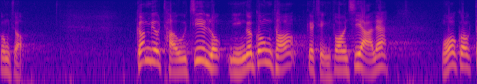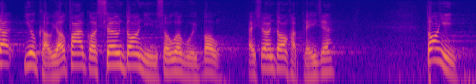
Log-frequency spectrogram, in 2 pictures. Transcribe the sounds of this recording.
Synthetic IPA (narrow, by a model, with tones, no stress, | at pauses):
kʊ˥ŋt͡sɔ̰ː˧˨k̚ | kɐ˨˥mjiː˧wt̪ʰɐ˨˩wt͡siː˥lʊ˨k̚niː˨˩nkɛː˧kʊ˥ŋt̪ʰɔː˨˥kɛː˧t͡sʰɪ˨˩ŋfɔː˧ŋt͡siː˥haː˨lɛː˥ | ŋɔː˨˧kɔː˧k̚t̪ɐ˥k̚jiː˥wkʰɐ˨˩wjɐ˨˧wfaː˥n˥kːɔː˧sœː˥ŋt̪ɔː˥ŋniː˨˩nso˧wkɛ˧wuː˨˩jpo˧whɐ˨jsœː˥ŋt̪ɔː˥ŋɦɐ̰˨p̚le˨˧jt͡sɛː˥ | t̪ɔː˥ŋjiː˨˩n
